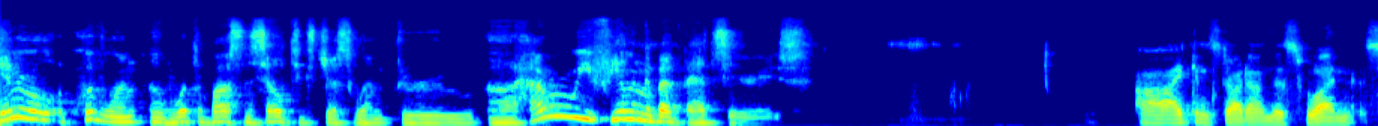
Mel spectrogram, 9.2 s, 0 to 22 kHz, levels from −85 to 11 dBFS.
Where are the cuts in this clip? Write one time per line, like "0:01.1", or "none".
none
